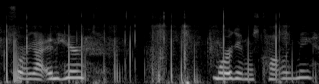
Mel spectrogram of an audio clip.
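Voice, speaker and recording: Breathless high-voiced woman walking in woods. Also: fairly even intonation, normal speed, noisy background. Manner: rambling, talks to viewers while walking. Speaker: vlogger. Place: outdoors in woods.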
